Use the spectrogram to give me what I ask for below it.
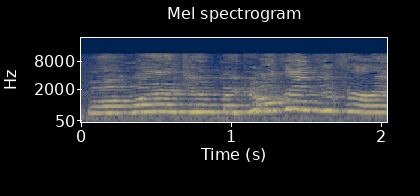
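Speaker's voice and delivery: high, loud indignant whine; mock upset high whine; offended furry guy. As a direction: whine it high like a defensive fan. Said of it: "he's like".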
